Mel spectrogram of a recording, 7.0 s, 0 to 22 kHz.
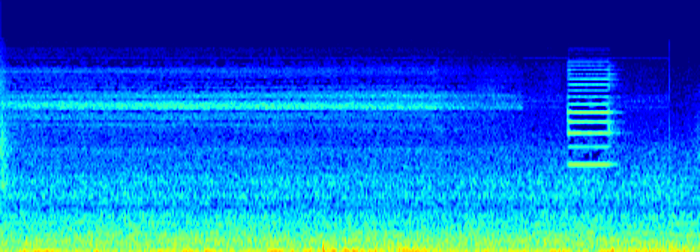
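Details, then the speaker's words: iOptron GEM28 mount slewing in declination after adjusting the worm-gear belt: steady even motor whine, no knocking, ending with a short beep. "so as you can see just that minor adjustment to the belt took care of that knocking noise"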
